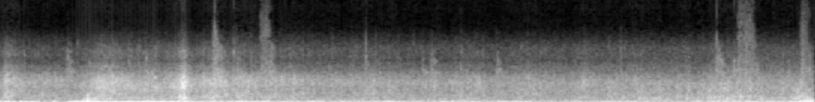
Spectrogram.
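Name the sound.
wind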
